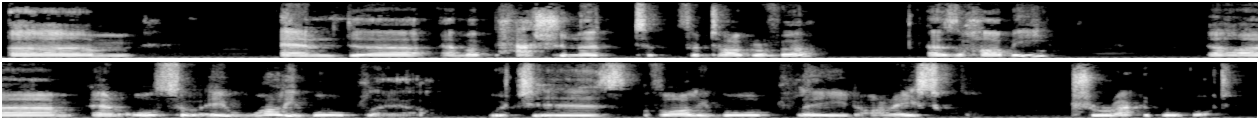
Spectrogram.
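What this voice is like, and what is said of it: South African accent. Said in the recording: “I grew up in South Africa, which is where the accent is from.”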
